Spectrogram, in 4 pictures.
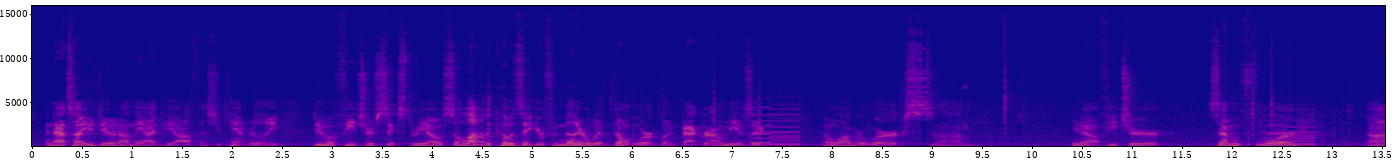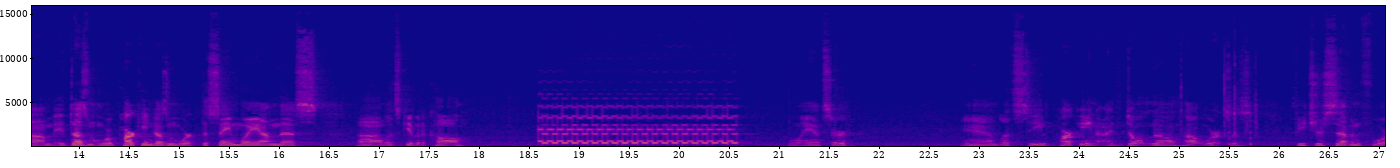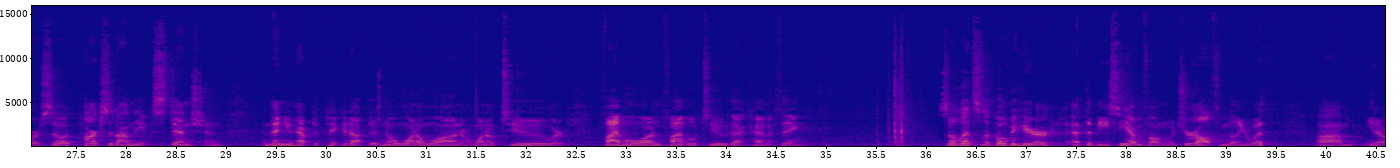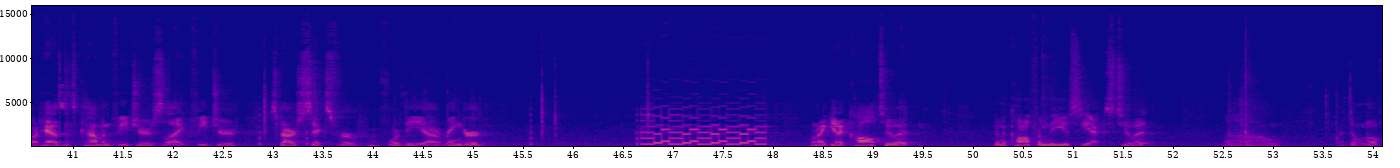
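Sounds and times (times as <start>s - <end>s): desk phone ringing: 7.2s - 7.8s, 12.3s - 13.0s, 18.6s - 20.7s, 46.7s - 48.1s.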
